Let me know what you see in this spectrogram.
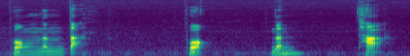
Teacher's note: bacim berbunyi K bertemu dengan N atau M, maka bacim berbunyi K tersebut akan berubah menjadi huruf eng. Sehingga dibaca menjadi Bongnenta. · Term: nasalisasi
